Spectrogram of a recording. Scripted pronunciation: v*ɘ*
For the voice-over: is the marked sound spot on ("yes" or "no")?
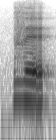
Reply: no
